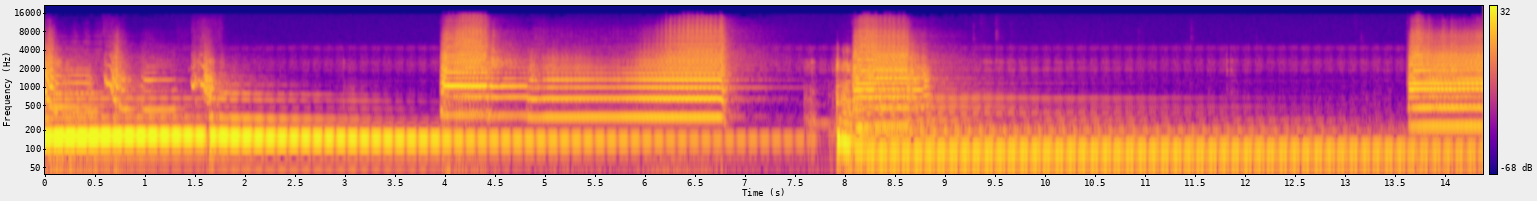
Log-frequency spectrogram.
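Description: Improvised experimental music: a distorted electric guitar through effects holds a loud low droning note that pulses with tremolo, while bright, ringing notes are struck over it about four seconds in, again about eight seconds in after a short dip, and once more near the end.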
